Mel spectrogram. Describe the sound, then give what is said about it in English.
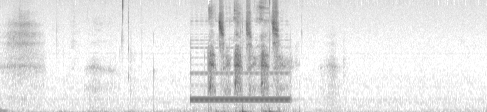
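A phone line rings out on an outgoing call to a relative, a steady electronic ringback tone lasting about two seconds, loud, with soft breathing and faint movement before and after. “I don't know if we should call.”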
